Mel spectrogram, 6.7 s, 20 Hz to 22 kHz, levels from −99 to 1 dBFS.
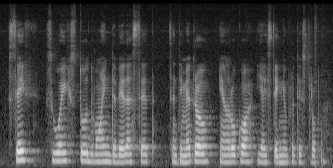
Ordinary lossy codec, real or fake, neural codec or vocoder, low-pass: none; real; none; 19.8 kHz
